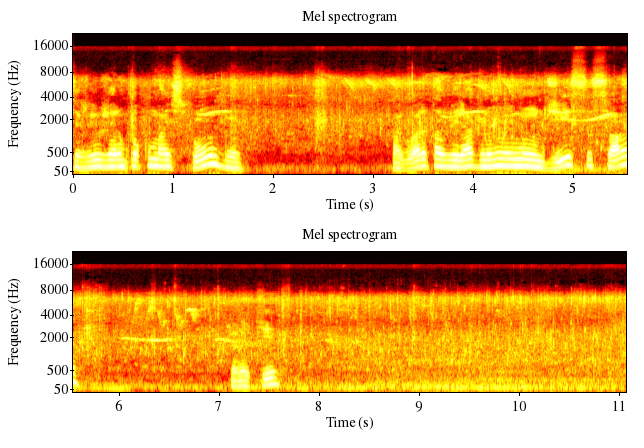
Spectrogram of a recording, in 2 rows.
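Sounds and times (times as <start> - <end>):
creek water trickling over stones: 0.0 - 11.0.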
